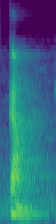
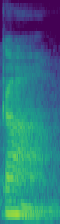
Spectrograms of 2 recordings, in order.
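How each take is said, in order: First: The vowel is cut short. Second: The vowel is held long. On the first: The speaker calls it right. "pendek, kam. Jadi bukan kam, tapi kam" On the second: The speaker calls it wrong. "bukan kam"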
